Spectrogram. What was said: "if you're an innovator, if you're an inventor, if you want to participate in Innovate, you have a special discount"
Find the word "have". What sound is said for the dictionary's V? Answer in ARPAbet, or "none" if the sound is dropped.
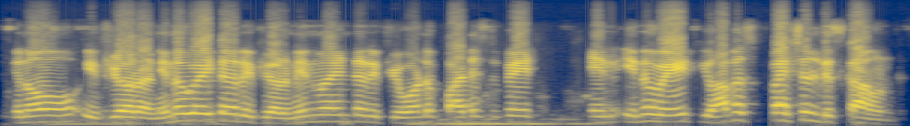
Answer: V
